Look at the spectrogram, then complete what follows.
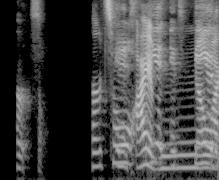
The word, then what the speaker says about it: Herzl: I think it's pronounced Herzl.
